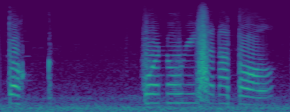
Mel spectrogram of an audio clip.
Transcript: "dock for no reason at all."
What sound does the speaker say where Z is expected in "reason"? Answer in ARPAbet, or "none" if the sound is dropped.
S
